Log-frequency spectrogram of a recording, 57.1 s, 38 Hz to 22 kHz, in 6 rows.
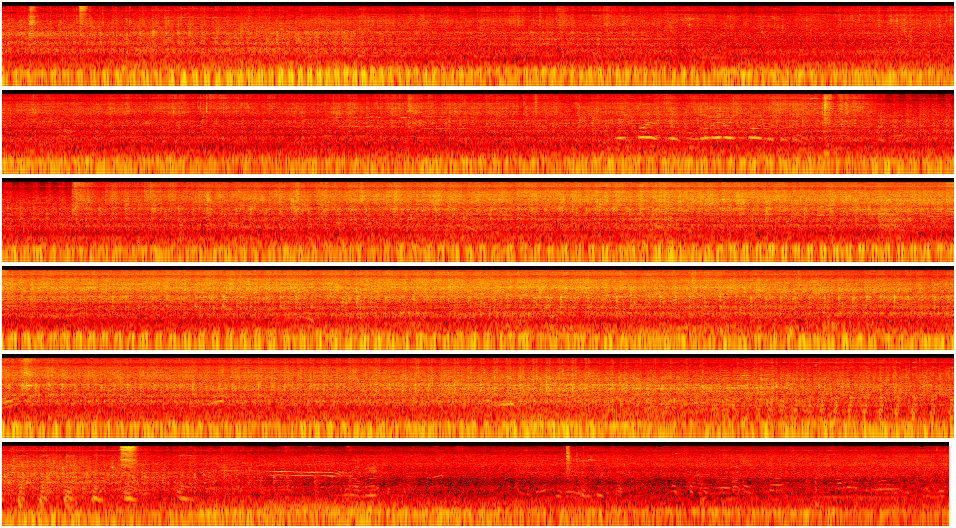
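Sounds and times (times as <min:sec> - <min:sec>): tractor engine chugging: 0:00.0 - 0:57.0.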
